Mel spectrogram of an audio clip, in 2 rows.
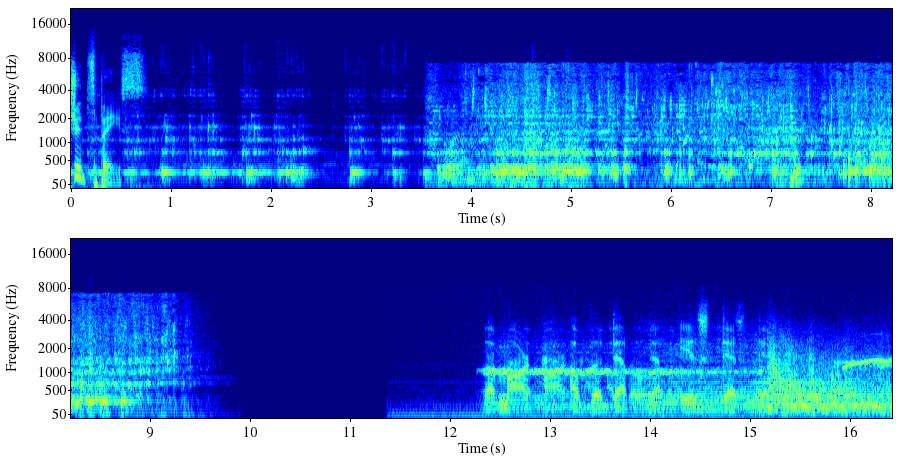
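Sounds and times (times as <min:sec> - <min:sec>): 
speech: 0:00.0 - 0:01.9, 0:13.4 - 0:16.4
toilet flushing: 0:00.8 - 0:09.7.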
